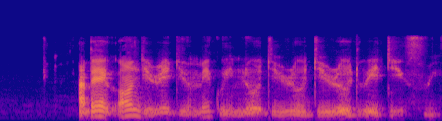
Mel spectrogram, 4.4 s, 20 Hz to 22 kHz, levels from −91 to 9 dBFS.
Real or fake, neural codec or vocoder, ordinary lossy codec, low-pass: fake; vocoder, 22.05 kHz, 80 mel bands, HiFi-GAN; AAC, 48 kbps; 7.2 kHz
